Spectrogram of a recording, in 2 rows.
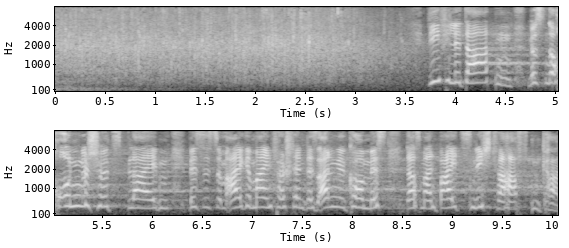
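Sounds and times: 
audience applause: 0.0s - 3.6s
speech: 3.8s - 10.0s.

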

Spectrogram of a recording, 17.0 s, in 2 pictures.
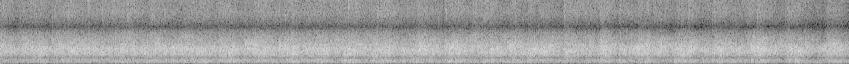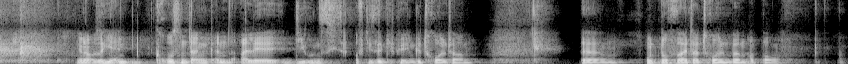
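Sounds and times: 
audience applause: 0.0s - 9.3s
speech: 9.3s - 13.7s, 14.3s - 16.5s.

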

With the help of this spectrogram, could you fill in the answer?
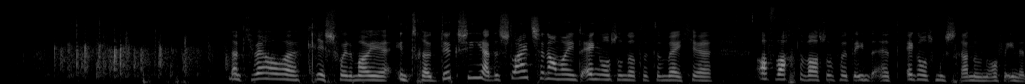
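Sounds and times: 
faint audience applause welcoming a speaker to the stage at a talk: 0.2s - 2.3s
speech: 2.3s - 10.2s.

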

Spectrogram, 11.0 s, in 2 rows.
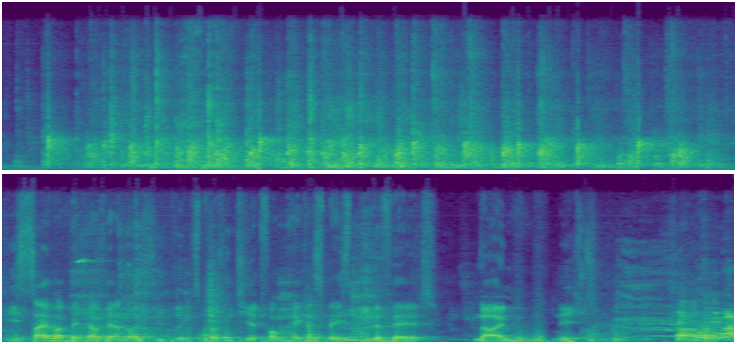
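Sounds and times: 
audience applause: 0.0s - 5.5s
speech: 5.7s - 10.9s
laughter: 7.9s - 10.9s.

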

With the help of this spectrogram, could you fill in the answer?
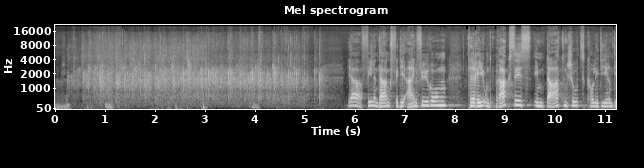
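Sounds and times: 
audience applause: 0.0s - 5.6s
speech: 5.9s - 11.2s.

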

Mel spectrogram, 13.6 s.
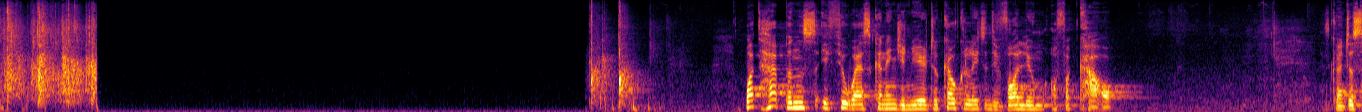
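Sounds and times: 
audience applause: 0.0s - 1.0s, 5.9s - 6.9s
speech: 7.4s - 11.3s, 13.3s - 13.6s.

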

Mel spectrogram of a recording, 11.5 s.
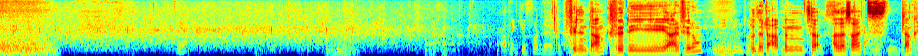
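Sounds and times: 
audience applause: 0.0s - 6.2s
speech: 6.5s - 11.4s.

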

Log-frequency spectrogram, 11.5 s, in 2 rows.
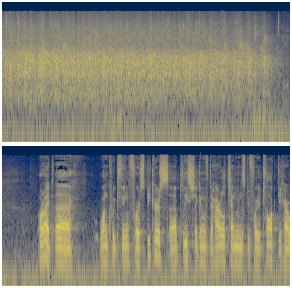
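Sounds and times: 
audience applause: 0.0s - 5.6s
speech: 6.6s - 11.5s.

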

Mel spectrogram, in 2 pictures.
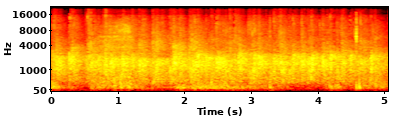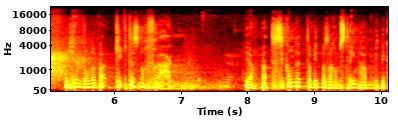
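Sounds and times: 
audience applause: 0.0s - 5.7s
speech: 5.3s - 7.1s, 8.0s - 10.1s.

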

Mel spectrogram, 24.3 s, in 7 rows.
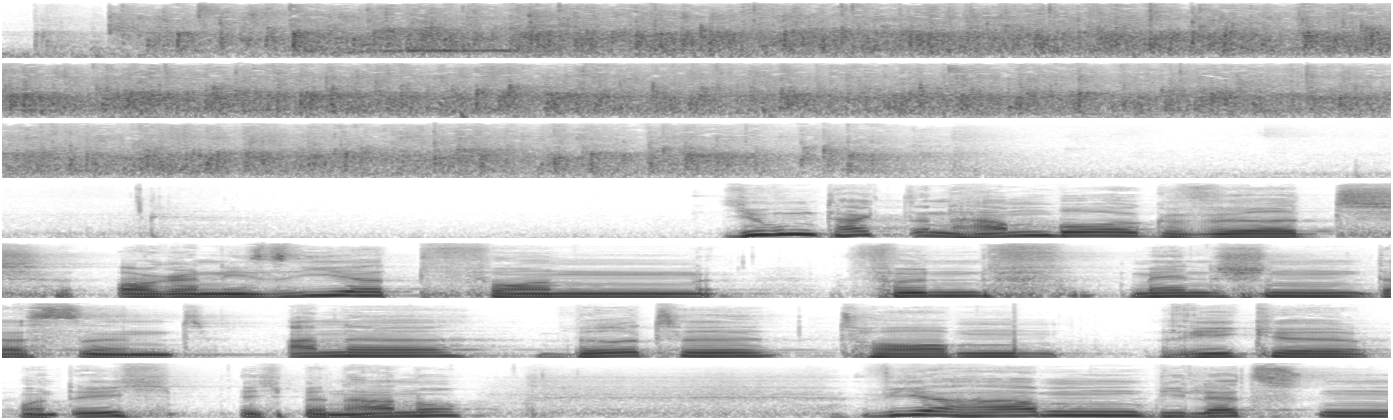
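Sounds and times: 
audience applause: 0.0s - 9.5s
speech: 12.3s - 22.3s, 23.0s - 24.2s.

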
